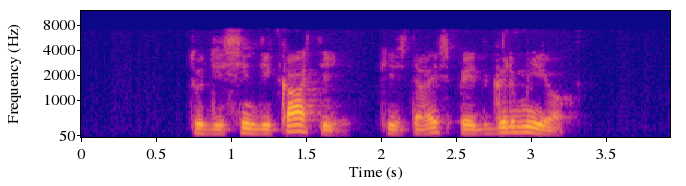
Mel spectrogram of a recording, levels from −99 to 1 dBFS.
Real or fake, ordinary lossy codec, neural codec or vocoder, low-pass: real; Opus, 64 kbps; none; 7.2 kHz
